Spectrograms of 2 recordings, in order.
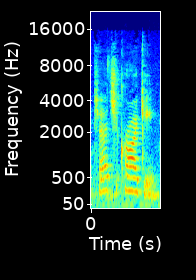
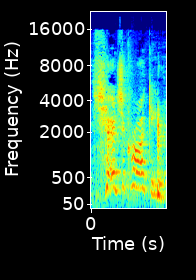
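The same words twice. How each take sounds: First: Higher mock Aussie repeat; Australian accent. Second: High, loud hammed-up Aussie; Australian accent. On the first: Wife repeating the joke in an Australian accent. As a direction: savour the punchline in an accent. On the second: Wife shouting the punchline in an Australian accent. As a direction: belt it like a croc hunter. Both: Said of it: "where did Steve Irwin go to church".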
